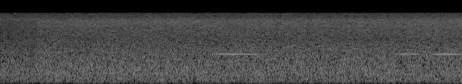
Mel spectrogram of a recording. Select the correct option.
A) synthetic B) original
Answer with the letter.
B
